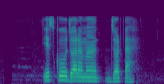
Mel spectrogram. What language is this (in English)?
Nepali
